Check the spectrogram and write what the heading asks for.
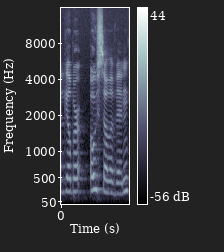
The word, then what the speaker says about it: Gilbert O'Sullivan: first one is a Gilbert O'Sullivan song I keep making the mistake of mispronouncing it or like mumbling and so people think I'm saying Gilbert and Sullivan I'm not Gilbert O'Sullivan and then followed by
